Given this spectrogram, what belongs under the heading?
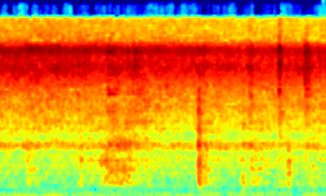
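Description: Tomato pieces frying and being stirred in a pan for vegetable rice, a steady close sizzle and hiss with a few sharp scraping clicks of the spoon, no talking.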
